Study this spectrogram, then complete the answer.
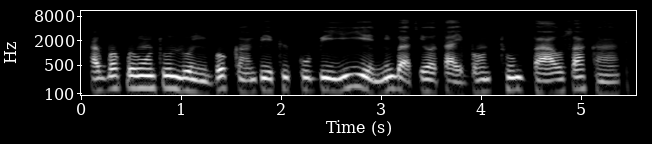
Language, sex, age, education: Yoruba, male, 15-29, tertiary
